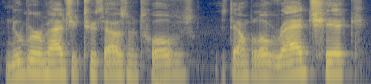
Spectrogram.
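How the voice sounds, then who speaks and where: Man, gravelly, middle-aged, rambling live stream host, emphatic. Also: fairly high pitch, monotone, a little slow. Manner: rambling, emphatic, repeats words. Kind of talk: casual live stream monologue.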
